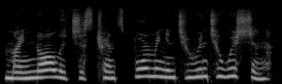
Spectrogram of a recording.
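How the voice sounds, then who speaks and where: A woman voicing a curious young female explorer in a video game, speaking in an earnest, expressive, youthful way. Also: very high voice, normal speed, no echo, studio quality. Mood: awed, confident. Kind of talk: English video game character voicelines.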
